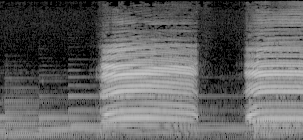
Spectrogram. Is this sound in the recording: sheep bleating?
yes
